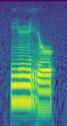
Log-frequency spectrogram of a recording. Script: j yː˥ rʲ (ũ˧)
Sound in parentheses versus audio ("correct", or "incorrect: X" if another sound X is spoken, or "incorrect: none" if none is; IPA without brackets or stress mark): incorrect: u˧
